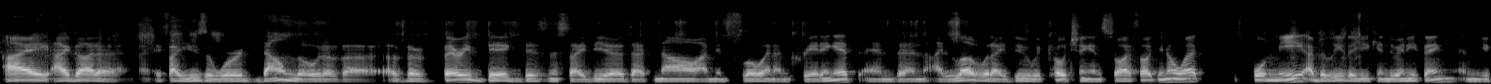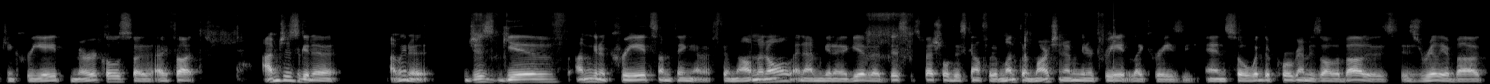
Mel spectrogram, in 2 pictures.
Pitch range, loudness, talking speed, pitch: 80-100 Hz, -24 LUFS, 220 wpm, 85 Hz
